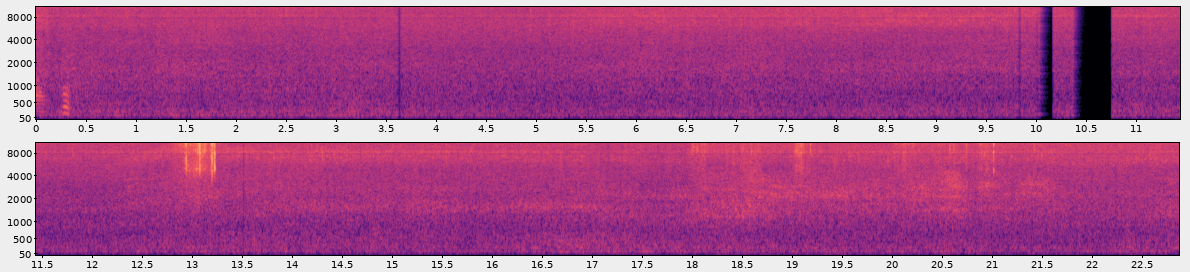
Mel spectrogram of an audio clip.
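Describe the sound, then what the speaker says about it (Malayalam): Steady, dense heavy rain in Dubai roars throughout, a broad hiss with low rumbling underneath, briefly cutting out partway through before continuing unchanged. "വളരെ ഭയങ്കര മഴയാണ് കേട്ടോ"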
